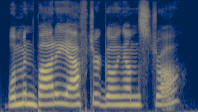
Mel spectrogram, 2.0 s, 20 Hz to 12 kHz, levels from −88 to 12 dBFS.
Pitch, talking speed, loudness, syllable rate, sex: 265 Hz, 180 wpm, -16 LUFS, 6.1 syllables/s, female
